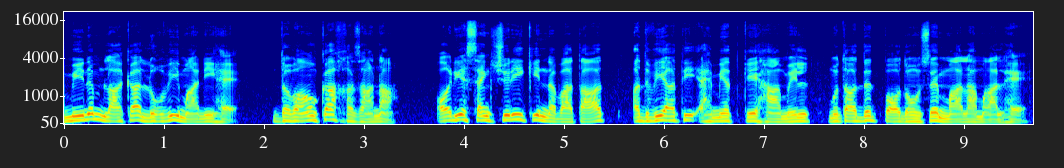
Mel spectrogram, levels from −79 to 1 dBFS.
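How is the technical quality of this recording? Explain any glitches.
Gain pumping runs through the whole speech clip. The room noise sits about 42 dB below the speech. The gain swings by about 5 dB. The likely cause is input gain set far too high, with a fast limiter pulling it down on each peak. Loud and soft parts end up close in level. The speech sounds squashed.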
